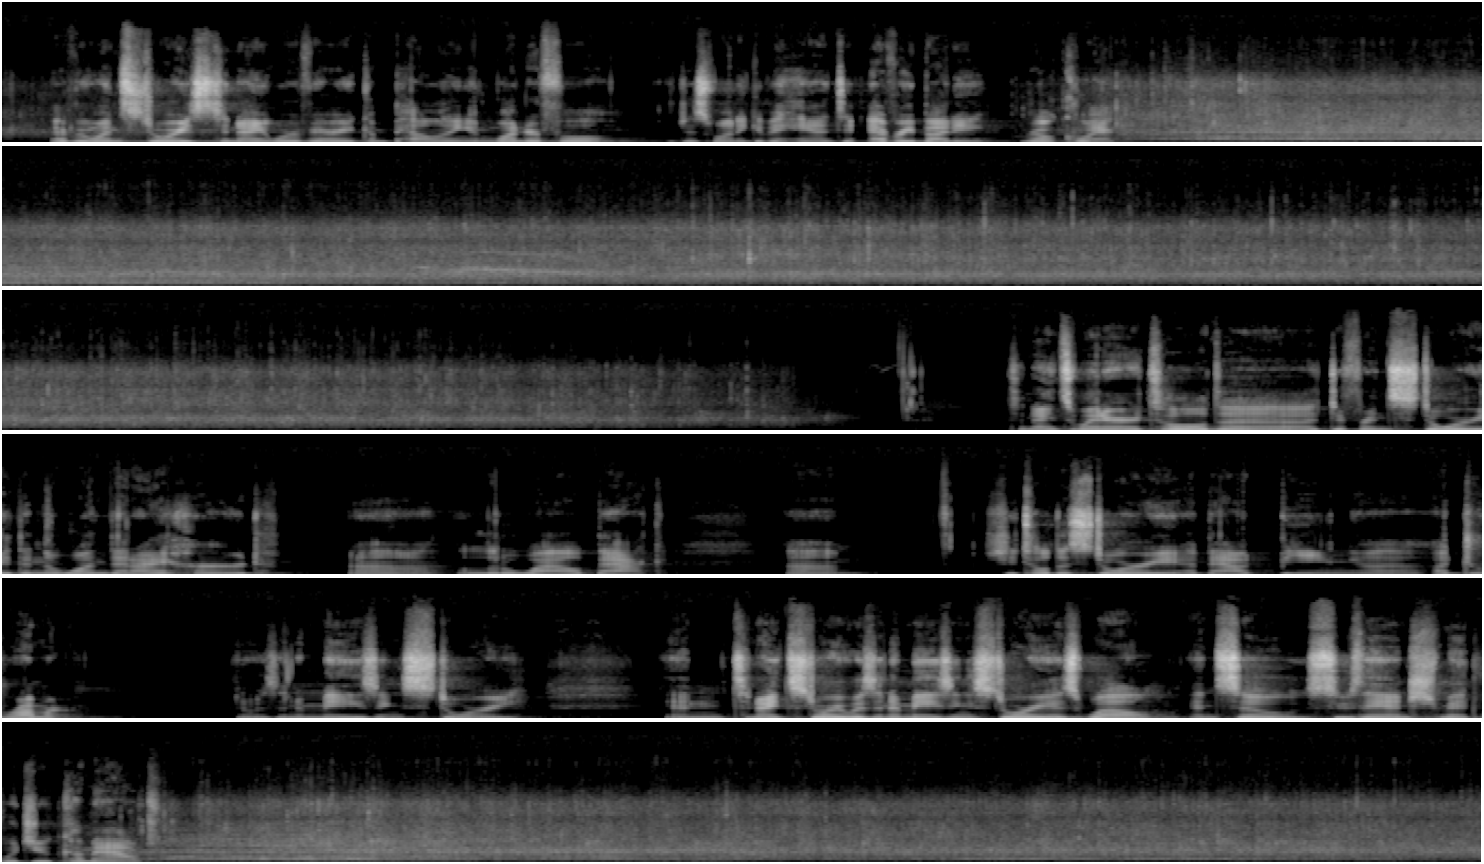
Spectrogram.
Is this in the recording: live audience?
yes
